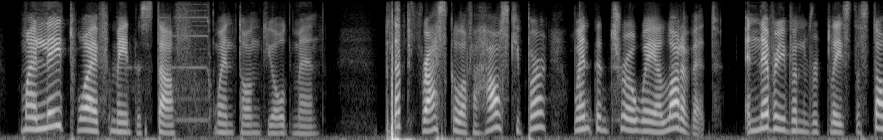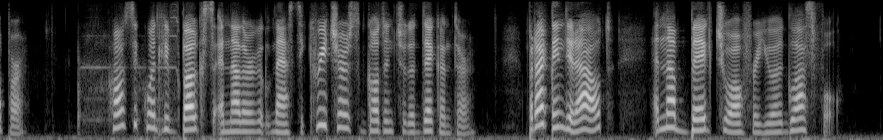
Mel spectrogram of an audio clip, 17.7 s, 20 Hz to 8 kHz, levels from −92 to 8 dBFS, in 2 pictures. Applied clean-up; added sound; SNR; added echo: neural diffusion model UNIVERSE++.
